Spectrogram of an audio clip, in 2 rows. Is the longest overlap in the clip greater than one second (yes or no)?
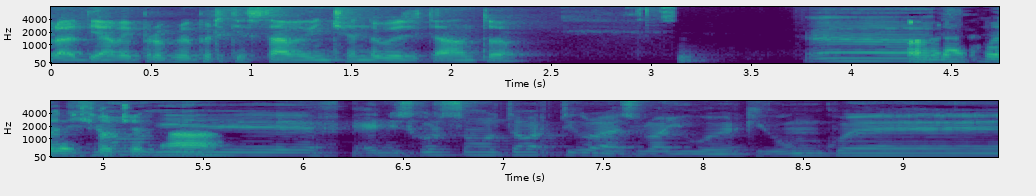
yes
